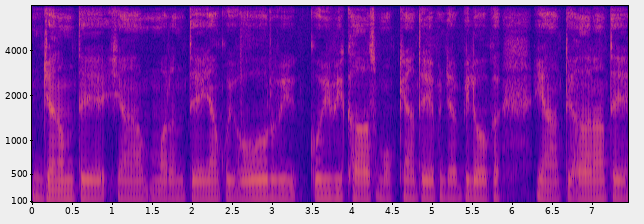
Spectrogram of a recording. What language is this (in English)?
Punjabi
